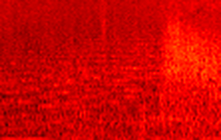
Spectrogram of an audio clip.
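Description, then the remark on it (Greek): A deep, continuous roll of thunder from an approaching strong storm rumbles loudly throughout, heavy in the low end with a slight brightening of noise toward the end. No voices are heard. “Μοιάζει να έρχεται θύελλα. Και δυνατή μάλιστα.”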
